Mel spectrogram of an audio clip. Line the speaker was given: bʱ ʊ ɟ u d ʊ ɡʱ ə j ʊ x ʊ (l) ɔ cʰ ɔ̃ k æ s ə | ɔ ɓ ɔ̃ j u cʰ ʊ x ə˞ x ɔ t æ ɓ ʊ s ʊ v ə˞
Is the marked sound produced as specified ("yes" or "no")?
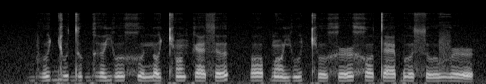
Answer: no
